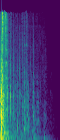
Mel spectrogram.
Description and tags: Breaking open a wooden crate.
